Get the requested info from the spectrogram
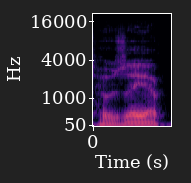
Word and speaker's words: Hosea: And He saith also in Hosea, which is O-C, is how it's said in the Greek, but it's Hosea, I will call them My people, which were not My people, and her beloved, which was not beloved.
